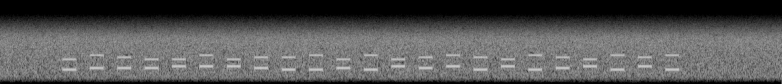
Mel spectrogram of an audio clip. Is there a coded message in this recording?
Yes: DTMF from 0.6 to 6.8 s, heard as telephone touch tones, dialled by machine, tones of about 140 ms, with radio hiss. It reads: 16547975234375927357383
